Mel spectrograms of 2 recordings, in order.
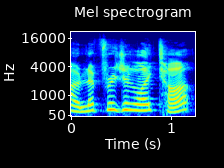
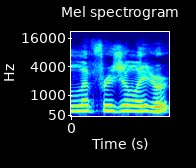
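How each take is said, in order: First: "refrigerator" slowly, the t clearly released; fully articulated T. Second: "refrigerator" softer, t flapped into an r sound; American pronunciation. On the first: Teacher recapping the word for fridge, fully articulated. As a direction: keep a hard t in "refrigerator". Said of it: "다 나오게 돼 있어요". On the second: Teacher contrasting the really American version, flapped pronunciation. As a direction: link "refrigerator" loosely with an r-like t. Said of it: "this is really American이고요". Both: Shown as a demonstration.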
